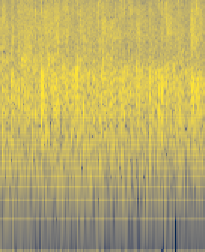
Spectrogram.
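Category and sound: crowd, audience applauding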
